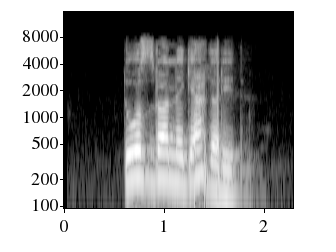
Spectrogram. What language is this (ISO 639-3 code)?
fas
